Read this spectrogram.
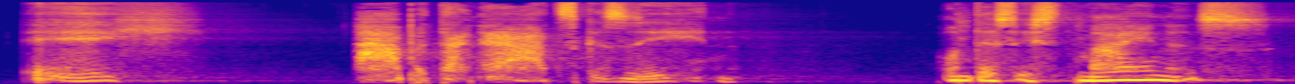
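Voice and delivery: a slow, whispered hiss rising at the end; hissing Horcrux voice. A narrator's reading. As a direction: let the evil locket hiss its claim. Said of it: "zischte eine Stimme aus dem Horcrux". (zischende Stimme aus dem Horkrux)

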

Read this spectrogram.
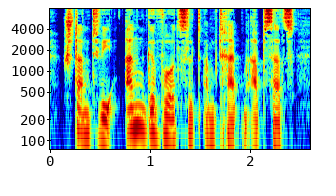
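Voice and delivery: usual speaking voice

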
